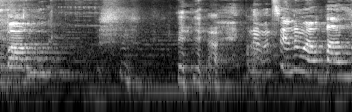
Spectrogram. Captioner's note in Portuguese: risos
